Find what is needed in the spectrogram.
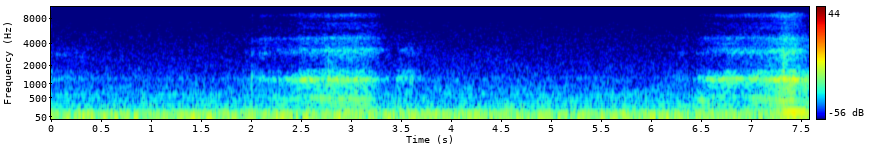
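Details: Snoring during sleep recorded with the SnoreLab phone app: two loud, rattling inhaled snores about four seconds apart over a low steady room hum.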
